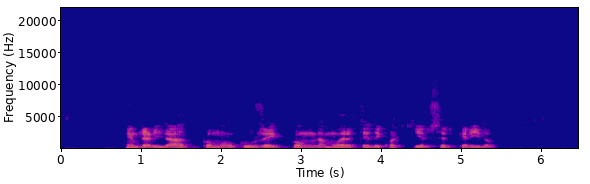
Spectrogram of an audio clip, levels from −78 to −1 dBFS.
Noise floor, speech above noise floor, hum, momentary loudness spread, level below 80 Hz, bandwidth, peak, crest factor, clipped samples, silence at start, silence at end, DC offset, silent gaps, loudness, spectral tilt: -74 dBFS; 33 dB; none; 7 LU; -62 dBFS; 11.5 kHz; -18 dBFS; 24 dB; under 0.1%; 0.05 s; 1.05 s; under 0.1%; none; -41 LUFS; -6 dB/octave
